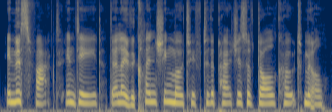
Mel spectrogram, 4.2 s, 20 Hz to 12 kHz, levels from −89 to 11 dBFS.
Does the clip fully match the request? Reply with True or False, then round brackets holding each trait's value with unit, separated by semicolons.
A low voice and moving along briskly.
False (220 Hz; 215 wpm)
